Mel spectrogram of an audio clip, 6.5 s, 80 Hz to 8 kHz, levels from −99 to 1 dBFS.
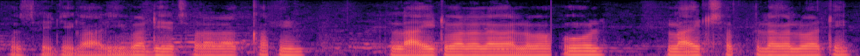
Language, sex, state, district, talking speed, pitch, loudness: Hindi, male, Uttar Pradesh, Gorakhpur, 150 wpm, 125 Hz, -32 LUFS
